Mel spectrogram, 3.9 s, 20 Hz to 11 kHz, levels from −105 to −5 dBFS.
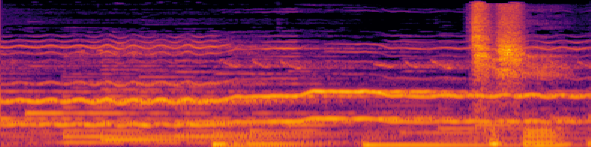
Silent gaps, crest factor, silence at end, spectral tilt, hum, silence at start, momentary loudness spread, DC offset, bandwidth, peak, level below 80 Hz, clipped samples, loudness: none; 20 dB; 0 s; -3.5 dB/octave; none; 0 s; 9 LU; under 0.1%; 11 kHz; -6 dBFS; -38 dBFS; under 0.1%; -25 LUFS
